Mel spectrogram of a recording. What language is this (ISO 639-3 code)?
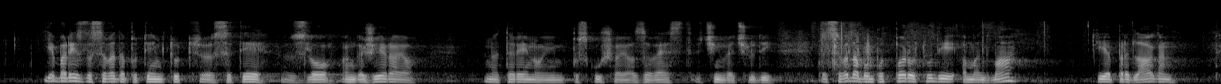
slv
